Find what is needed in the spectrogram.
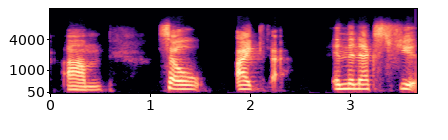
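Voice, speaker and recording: A woman in a Philadelphia accent speaks with fairly even intonation in a dry, close sound with no echo and a quiet background. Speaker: infosec professional, guest speaker. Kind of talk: online talk to students. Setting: video call. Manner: casual, many fillers.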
